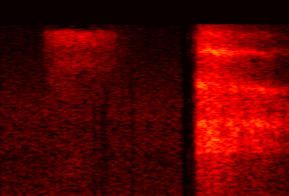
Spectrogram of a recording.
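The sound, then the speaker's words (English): A slow, audible inhale, a brief pause, then a stronger, louder exhale rushing out, with no talking. “You refresh by taking a breath. You breathe in and you breathe out.”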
